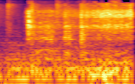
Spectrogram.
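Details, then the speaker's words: Car that would not start, after reinstalling the removed part, brake applied: brief crank, then catches straight away into a firm, steady low rumble; starts successfully with strong power. "look started successfully the power is also very strong how about it have you learned it"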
